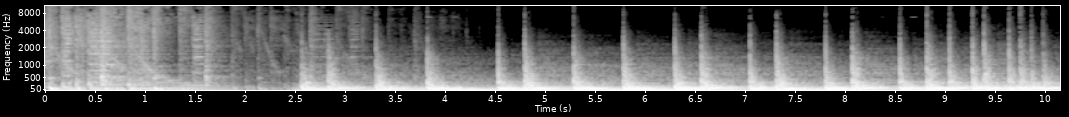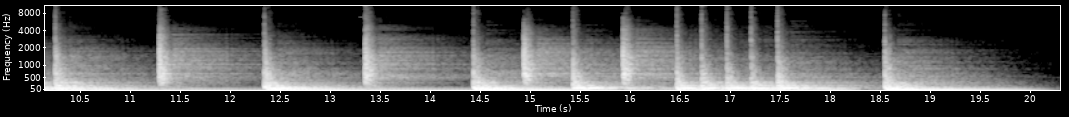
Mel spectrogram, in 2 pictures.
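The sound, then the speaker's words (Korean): Deep, booming strikes on a large drum ring out loudly in an uneven rhythm of many beats with brief pauses. Each hit leaves a heavy low resonance. No one speaks. “이게 큰 북소리라고 합니다.”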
